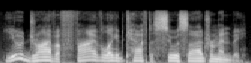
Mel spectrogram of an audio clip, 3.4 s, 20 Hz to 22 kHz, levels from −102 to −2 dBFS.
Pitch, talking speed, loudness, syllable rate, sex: 130 Hz, 180 wpm, -20 LUFS, 4.7 syllables/s, male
